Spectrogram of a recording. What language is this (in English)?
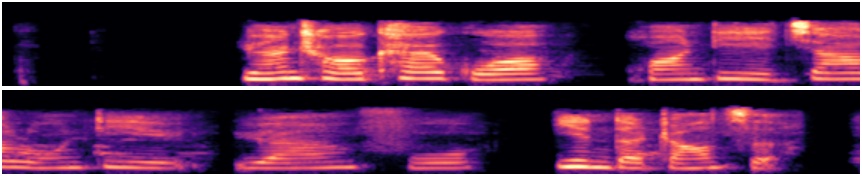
Chinese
